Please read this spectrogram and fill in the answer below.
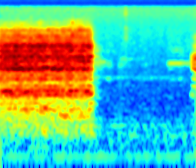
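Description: Sitcom studio audience cheering and whooping over a kiss, a steady massed sound that cuts off suddenly about a second in, followed by near silence.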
